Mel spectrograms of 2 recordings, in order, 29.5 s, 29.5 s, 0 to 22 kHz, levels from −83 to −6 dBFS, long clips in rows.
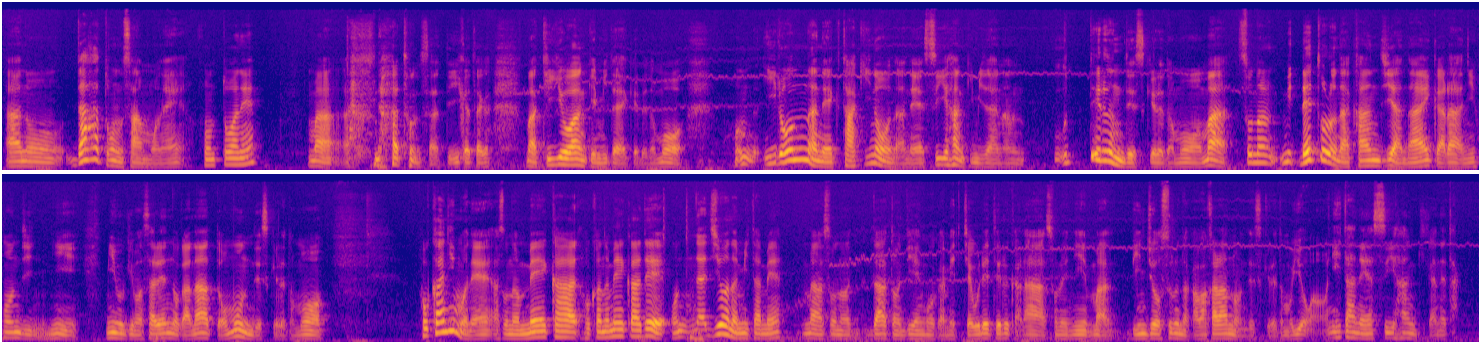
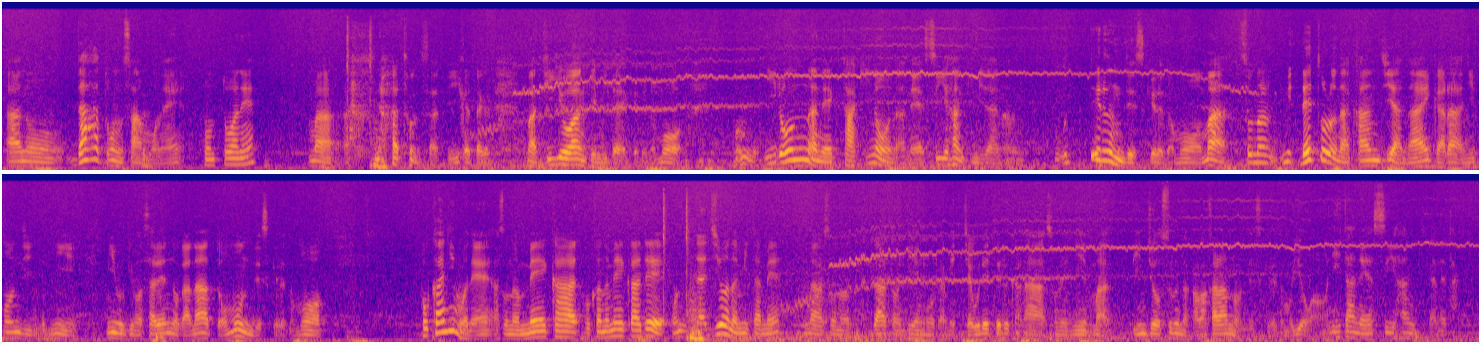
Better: first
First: hiss; faint; throughout; 20 dB below the speech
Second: hiss; loud; throughout; 5 dB below the speech

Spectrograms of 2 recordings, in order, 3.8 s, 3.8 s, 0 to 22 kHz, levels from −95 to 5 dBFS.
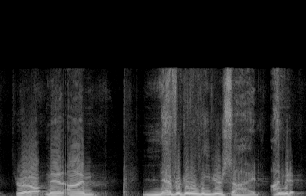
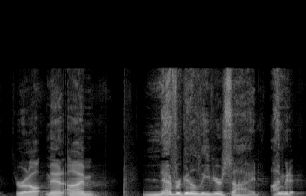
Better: second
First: distortion; heavy; 7 dB below the speech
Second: none

